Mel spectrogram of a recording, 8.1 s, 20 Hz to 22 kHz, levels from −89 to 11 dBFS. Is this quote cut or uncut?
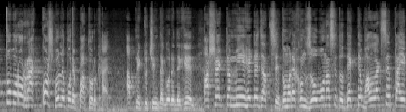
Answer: cut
